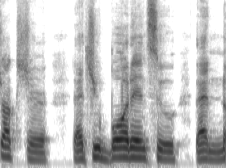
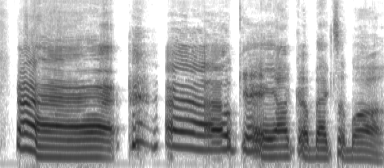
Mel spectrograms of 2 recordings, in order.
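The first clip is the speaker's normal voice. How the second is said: mock crying voice, long drawn-out ah, swooping pitch. Retelling their own reply to her after starting to cry, imitating own past crying. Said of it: "And then I start crying".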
